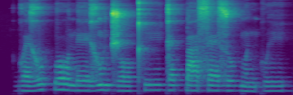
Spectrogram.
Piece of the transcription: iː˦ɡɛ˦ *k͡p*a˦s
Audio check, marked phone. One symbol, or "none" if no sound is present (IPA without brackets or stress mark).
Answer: k͡p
